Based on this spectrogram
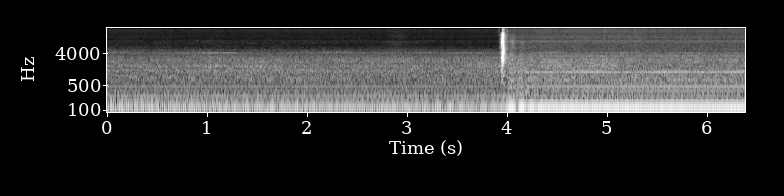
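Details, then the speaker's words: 2015 Frymaster FPEL314CA 208 V three-phase electric fryer after replacing the stuck heat contactor: steady low hum, one sharp contactor click, then an even hum as it cycles normally and the temperature rises. "And I think the problem is solved, and the fryer is cycling. As you can see, the temperature is going up."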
